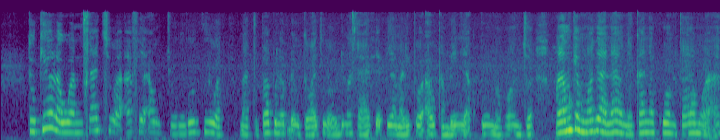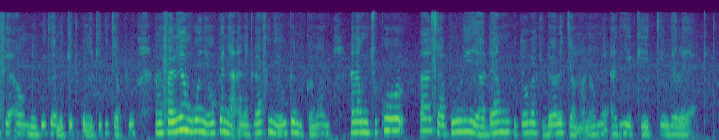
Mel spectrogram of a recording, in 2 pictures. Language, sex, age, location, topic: Swahili, female, 25-35, Nairobi, health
